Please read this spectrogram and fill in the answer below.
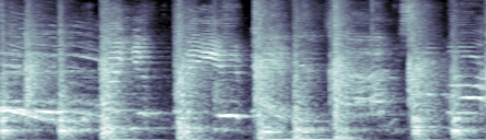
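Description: A woman's voice singing a folk song, with hand-held frame drums beaten and hands clapping along in rhythm.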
